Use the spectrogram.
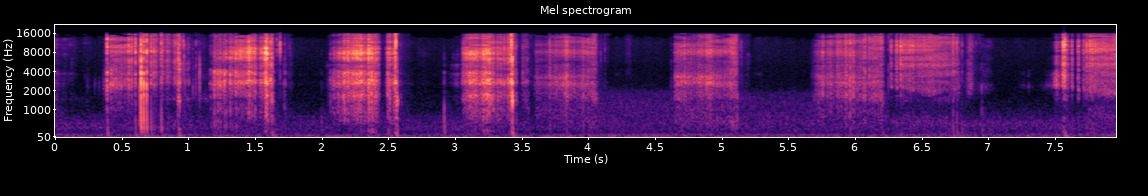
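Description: A steel hook knife held in the fingers hollows the bowl of a hand-held, solid, light-coloured wooden spoon blank, cutting and scraping curls of wood from it. Short bright scraping and slicing strokes come in an uneven rhythm of about one a second, with occasional sharp ticks over a quiet low background.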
